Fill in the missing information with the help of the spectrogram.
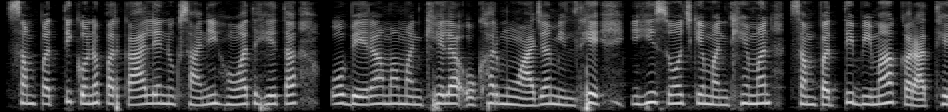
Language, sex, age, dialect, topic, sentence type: Chhattisgarhi, female, 25-30, Western/Budati/Khatahi, banking, statement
